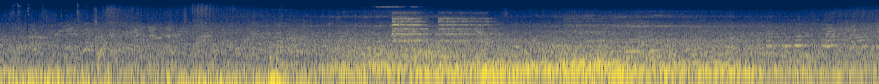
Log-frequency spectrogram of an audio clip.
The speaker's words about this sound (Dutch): Bovendien sta ik op de trambaan, terwijl er van beide kanten nu trams aankomen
